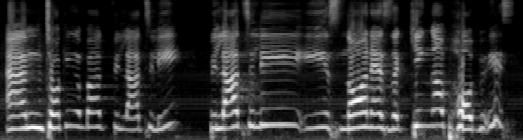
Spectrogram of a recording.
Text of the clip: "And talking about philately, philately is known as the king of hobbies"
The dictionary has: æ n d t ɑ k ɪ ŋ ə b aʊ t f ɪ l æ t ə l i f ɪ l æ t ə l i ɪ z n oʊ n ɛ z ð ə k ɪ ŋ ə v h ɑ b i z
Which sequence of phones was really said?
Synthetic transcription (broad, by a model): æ n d t ɑ k ɪ ŋ ə b aʊ t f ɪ l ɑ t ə l i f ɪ l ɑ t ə l i ɪ z n oʊ n ɛ z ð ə k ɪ ŋ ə p h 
